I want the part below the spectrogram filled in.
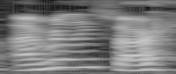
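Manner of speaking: giggling through an apology; laughing apology. Real, not acted. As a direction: laugh it off, sheepish. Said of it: "looks funny how I'm speaking".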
